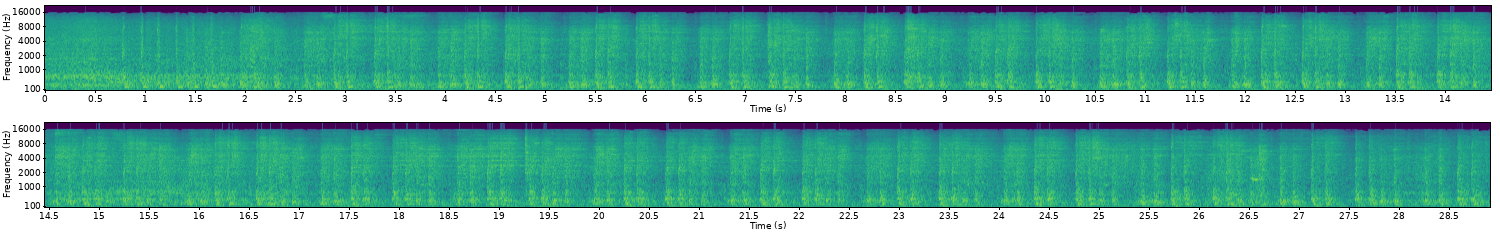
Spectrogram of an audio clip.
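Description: Long freight train of container wagons passing at speed, its wheels clattering over the rail joints in a fast, steady run of clicks.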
